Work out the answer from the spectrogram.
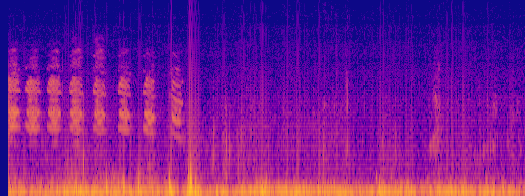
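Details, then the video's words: Guanacos near the Draga Aurifera in Patagonia give a quick run of high, nasal bleating notes over a deep mechanical rumble. "Guanaco noise Draga Aurifera"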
